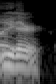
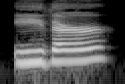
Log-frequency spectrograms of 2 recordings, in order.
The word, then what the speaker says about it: either: Um so the word ei h e r can be pronounced one of two, you know, it can be two ways. It can be either either or either.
